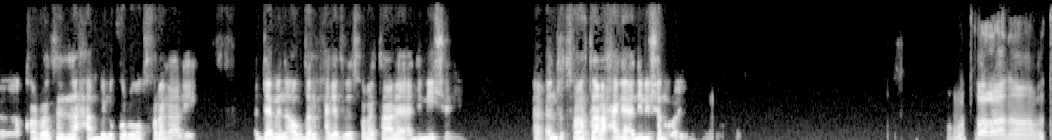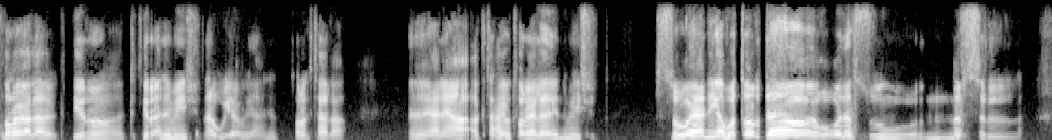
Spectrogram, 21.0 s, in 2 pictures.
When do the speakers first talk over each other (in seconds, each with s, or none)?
none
